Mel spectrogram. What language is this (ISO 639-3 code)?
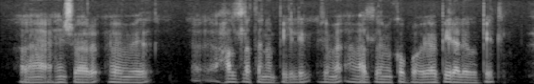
isl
